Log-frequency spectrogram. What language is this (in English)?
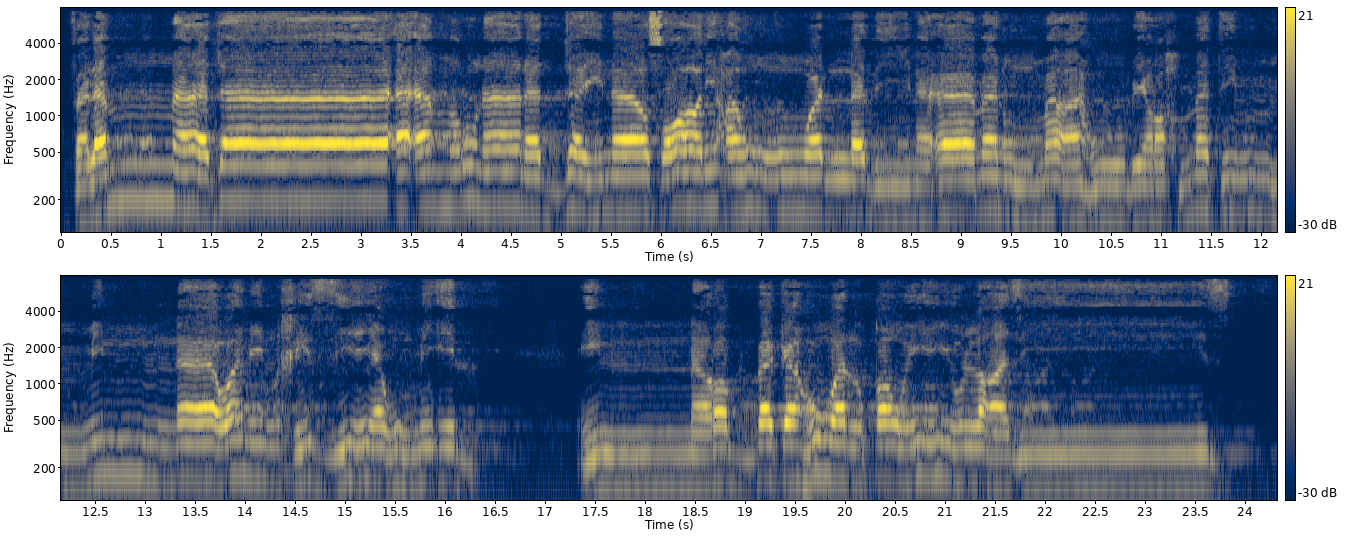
Arabic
